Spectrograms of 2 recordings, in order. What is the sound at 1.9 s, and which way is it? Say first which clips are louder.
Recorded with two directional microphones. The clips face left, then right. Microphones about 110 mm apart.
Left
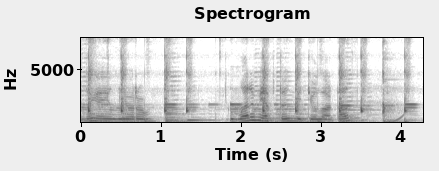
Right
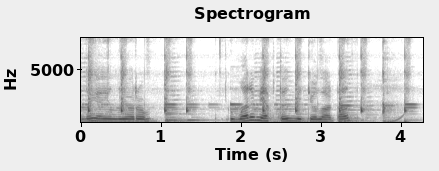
A woman's voice: right 5 dB; 25° right (ahead or behind).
